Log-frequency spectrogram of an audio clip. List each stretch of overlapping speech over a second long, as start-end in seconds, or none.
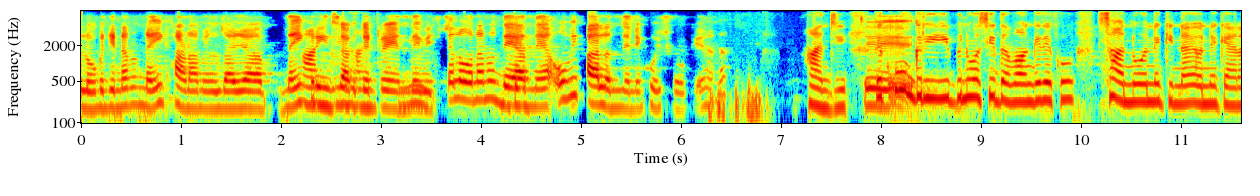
2.2-3.7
